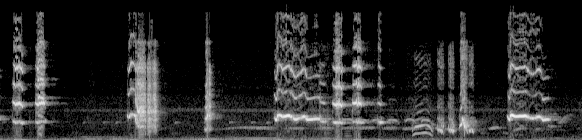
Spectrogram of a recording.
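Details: Oriental magpie-robin from Indonesia, a fighting bird, alternating clear quavering high whistles with short harsh buzzes, pausing, then adding rising slurred notes and a final wavering whistle.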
